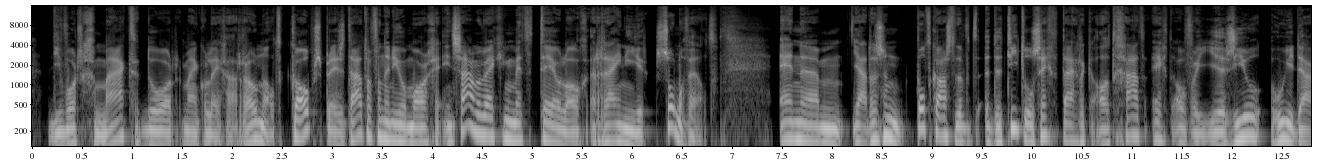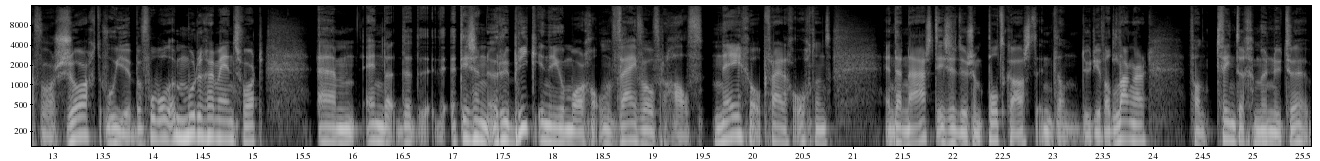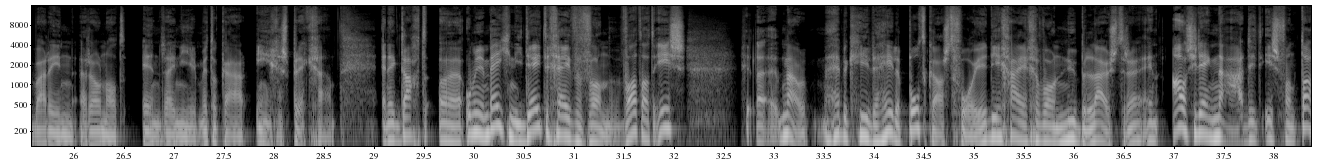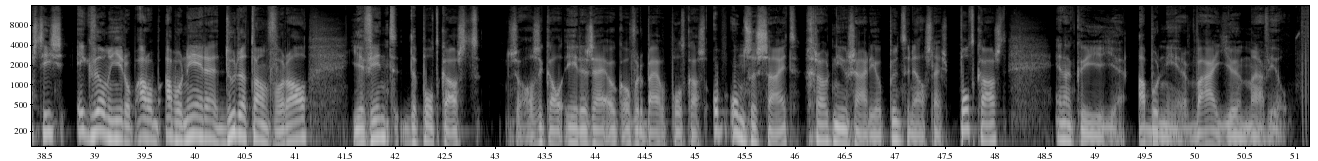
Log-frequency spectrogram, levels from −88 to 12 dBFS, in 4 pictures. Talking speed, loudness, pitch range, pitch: 200 wpm, -25 LUFS, 95-140 Hz, 115 Hz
